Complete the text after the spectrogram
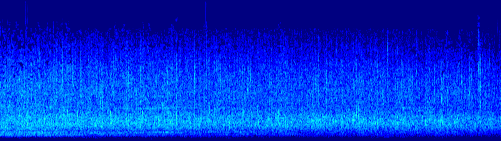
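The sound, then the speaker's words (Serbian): Faint applause from an audience at a religious talk, a soft, unbroken wash of clapping that holds a level hiss-like texture throughout. “Ma dajte Bogu jedan veliki aplauz.”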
